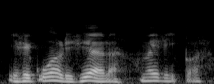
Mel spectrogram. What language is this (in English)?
Finnish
